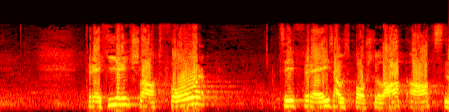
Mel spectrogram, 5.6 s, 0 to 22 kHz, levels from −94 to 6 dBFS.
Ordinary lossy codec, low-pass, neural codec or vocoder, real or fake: AAC, 64 kbps; 9.9 kHz; none; real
